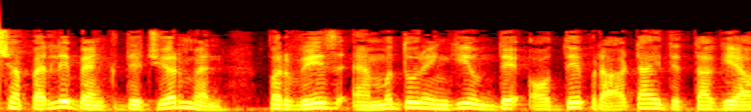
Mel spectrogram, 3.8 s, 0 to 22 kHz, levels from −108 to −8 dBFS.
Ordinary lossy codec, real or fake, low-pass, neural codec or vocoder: Opus, 64 kbps; real; 7.2 kHz; none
